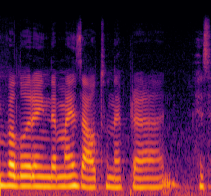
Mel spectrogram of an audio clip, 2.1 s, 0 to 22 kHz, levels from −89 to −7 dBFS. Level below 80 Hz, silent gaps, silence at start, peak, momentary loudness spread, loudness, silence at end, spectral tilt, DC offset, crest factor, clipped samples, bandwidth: -50 dBFS; none; 0 s; -6 dBFS; 13 LU; -23 LUFS; 0 s; -7 dB/octave; under 0.1%; 16 dB; under 0.1%; 13.5 kHz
